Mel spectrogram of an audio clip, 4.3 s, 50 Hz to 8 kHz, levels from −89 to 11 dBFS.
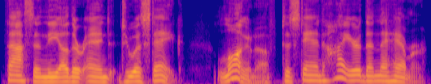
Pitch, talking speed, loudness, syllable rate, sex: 125 Hz, 210 wpm, -18 LUFS, 5.5 syllables/s, male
